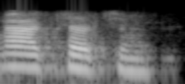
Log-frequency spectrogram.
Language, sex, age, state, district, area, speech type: Bengali, female, 45-60, West Bengal, Paschim Bardhaman, urban, conversation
